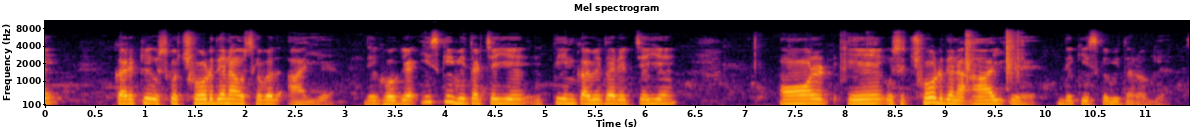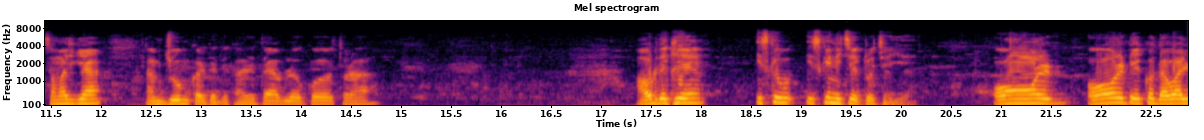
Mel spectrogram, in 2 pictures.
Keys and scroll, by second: 8.0 alt+a.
